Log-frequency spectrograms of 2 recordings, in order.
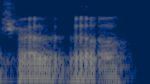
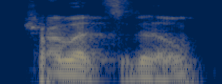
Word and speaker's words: Charlottesville: Um, I had to refresh my memory of Charlotteville. Charlottesville. I can't even say it right.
